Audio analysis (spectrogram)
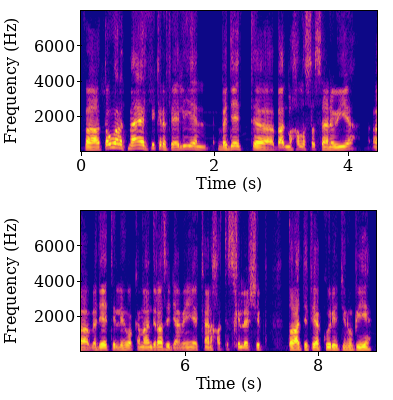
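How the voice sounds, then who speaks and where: A man's voice: mid-range voice, steady tone, rapid-fire, no room sound. A young man from Sudan telling his story as a guest in a casual online chat, with many fillers and restarts. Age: young adult.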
